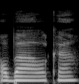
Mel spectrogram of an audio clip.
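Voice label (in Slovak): "obálka", Slovak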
